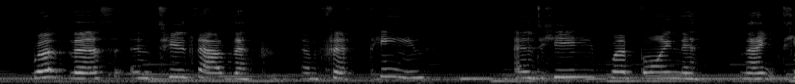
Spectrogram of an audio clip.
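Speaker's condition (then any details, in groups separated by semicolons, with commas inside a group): Cerebral palsy; uses crutches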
